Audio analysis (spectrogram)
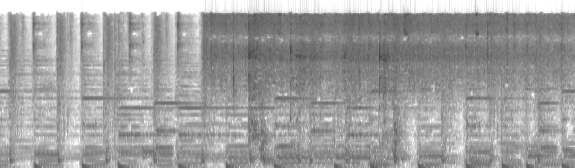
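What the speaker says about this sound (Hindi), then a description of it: "अब इसमें गोभी डाल देते हैं हम फूलगोभी और अच्छे से इसे हम मिक्स कर लेंगे।" Cauliflower frying on low heat in a pan as a dry sabzi is stirred, giving a steady close sizzle with repeated rhythmic scraping strokes throughout, and no talking.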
